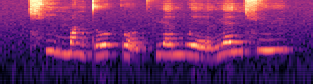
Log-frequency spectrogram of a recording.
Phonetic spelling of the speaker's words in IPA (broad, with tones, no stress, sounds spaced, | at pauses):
t͡ɕʰ i˥˧ m ɑ˥˩ ŋ t̪ o˥ ʊ̯ k o̰˨˩ ʊ̯ pʰ ɥ ɛ˥ m w ḛ˨˩ ɪ̯ l ɥ ɛ˥ n ɕ y˥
